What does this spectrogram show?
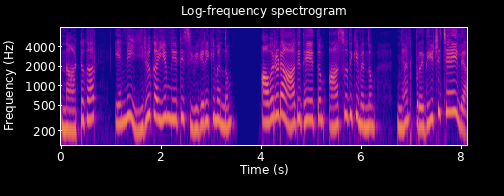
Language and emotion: Malayalam, surprised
